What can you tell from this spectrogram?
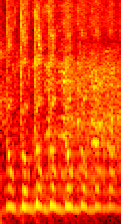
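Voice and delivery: loud, high thudding heartbeat; rapid-fire "duk duk duk", loud and high; pounding heartbeat imitation. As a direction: thump it out like a racing heart. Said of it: "Langsung jantung saya".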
